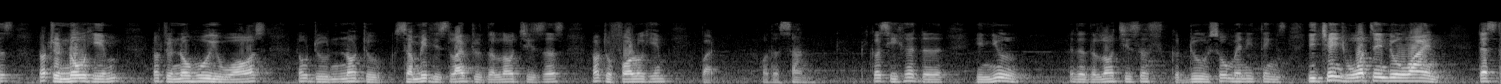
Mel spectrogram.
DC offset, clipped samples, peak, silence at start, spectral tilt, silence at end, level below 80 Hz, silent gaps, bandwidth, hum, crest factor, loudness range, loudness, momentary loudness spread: under 0.1%; under 0.1%; 0 dBFS; 0 s; -7 dB/octave; 0 s; -46 dBFS; none; 7.8 kHz; none; 16 dB; 7 LU; -17 LUFS; 17 LU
